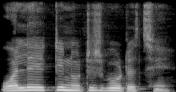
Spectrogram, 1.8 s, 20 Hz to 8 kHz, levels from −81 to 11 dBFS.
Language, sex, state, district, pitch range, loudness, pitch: Bengali, female, West Bengal, Cooch Behar, 195-220 Hz, -13 LUFS, 205 Hz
